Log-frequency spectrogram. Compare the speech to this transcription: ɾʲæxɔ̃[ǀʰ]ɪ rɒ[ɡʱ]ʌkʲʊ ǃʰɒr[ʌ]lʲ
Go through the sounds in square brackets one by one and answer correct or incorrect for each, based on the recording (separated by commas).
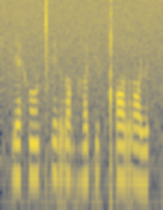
correct, correct, incorrect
